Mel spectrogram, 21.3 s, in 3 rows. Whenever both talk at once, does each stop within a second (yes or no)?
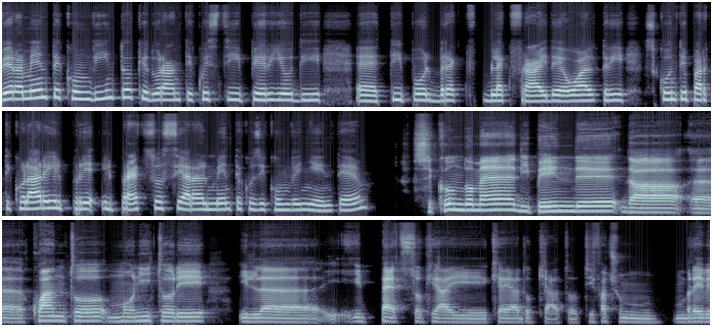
yes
